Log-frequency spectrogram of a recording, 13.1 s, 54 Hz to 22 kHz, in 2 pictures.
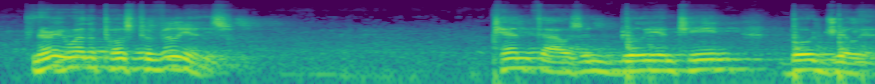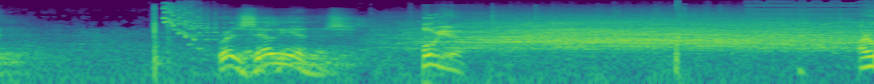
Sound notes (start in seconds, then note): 7.8 click; 9.3 crowd cheers; 12.2 spitting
